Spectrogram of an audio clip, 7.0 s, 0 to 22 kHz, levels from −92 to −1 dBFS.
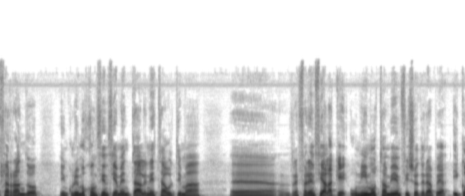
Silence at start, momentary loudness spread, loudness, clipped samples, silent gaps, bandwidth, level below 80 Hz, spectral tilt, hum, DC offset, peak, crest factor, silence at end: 0 s; 10 LU; -22 LUFS; under 0.1%; none; 15.5 kHz; -50 dBFS; -6.5 dB/octave; none; under 0.1%; -6 dBFS; 16 dB; 0 s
